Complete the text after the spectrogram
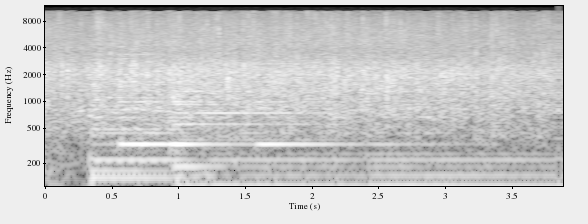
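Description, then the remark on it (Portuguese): A church audience claps steadily throughout in praise of the Lord during a celebration of 30 years of ministry, a dense wash of applause, while sustained low keyboard or organ tones hum underneath. No one speaks. “Vamos adorar ao Senhor com palmas.”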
